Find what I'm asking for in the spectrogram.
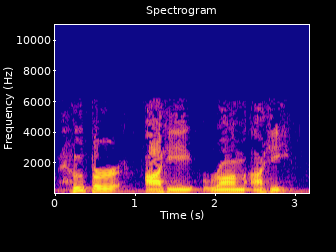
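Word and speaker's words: Hooper Ahi Ram Ahi (ὑπεραίρομαι): And it's Strong's number G5229, pronounced, here's a dandy for you, Hooper Ahi Ram Ahi. Sounds like Cherokee or something, but it's the middle voice.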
